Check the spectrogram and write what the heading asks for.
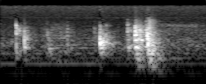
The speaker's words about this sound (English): One of them spoke. Come on in, Clark, and close the door.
